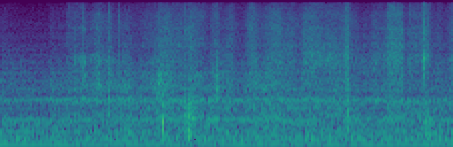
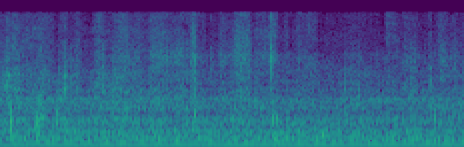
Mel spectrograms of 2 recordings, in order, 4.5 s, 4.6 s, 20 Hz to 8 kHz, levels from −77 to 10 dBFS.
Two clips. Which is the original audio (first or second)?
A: second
